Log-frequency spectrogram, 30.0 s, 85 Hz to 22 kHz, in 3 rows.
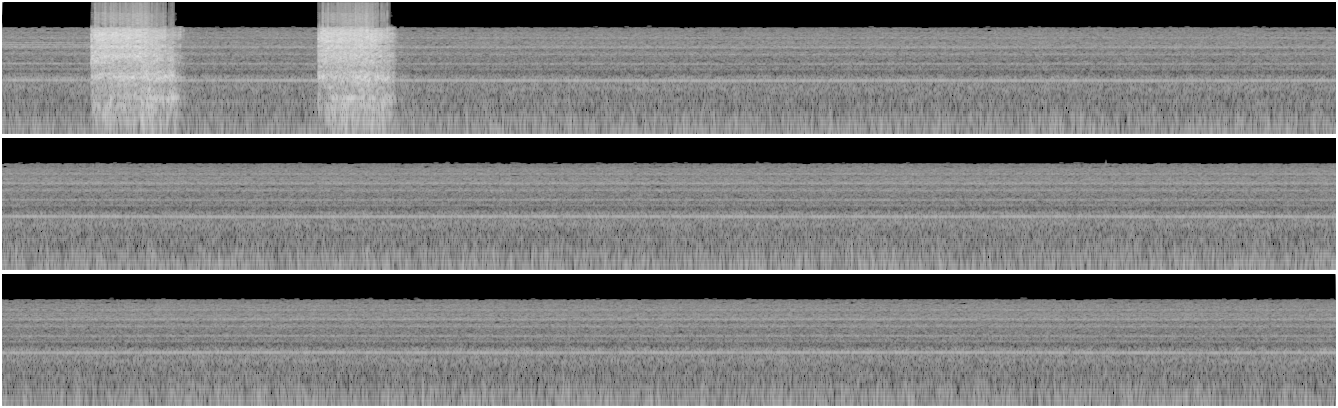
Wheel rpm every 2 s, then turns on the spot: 60, 40, 0, 0, 0, 0, 0, 0, 0, 0, 0, 0, 0, 0, 0.
none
